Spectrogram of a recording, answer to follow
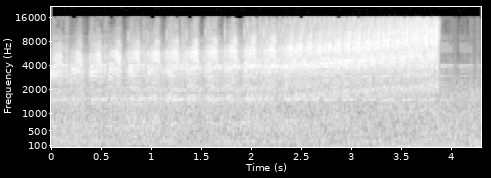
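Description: Honda CBR125 single-cylinder four-stroke engine running under way, its pitch rising slowly as the bike gathers speed, under heavy wind noise on the helmet camera's microphone.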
